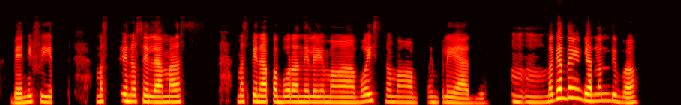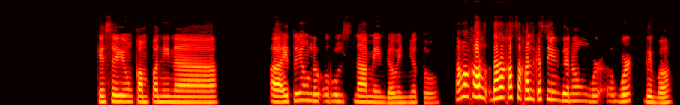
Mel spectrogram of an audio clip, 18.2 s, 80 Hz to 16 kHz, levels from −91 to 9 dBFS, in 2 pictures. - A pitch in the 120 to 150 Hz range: No, high, 205 Hz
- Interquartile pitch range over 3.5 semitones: No, average, 3.1 semitones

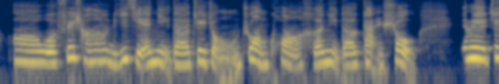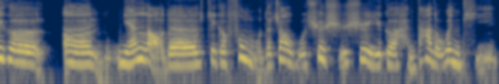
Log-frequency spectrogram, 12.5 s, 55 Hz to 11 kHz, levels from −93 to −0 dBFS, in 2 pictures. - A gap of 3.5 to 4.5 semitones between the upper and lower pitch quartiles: Yes, average, 3.8 semitones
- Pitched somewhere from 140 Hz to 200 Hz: No, high, 215 Hz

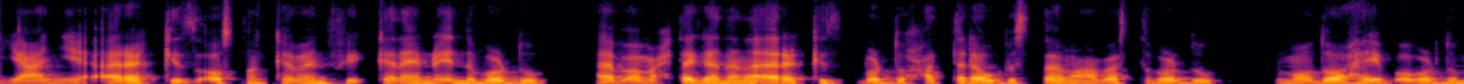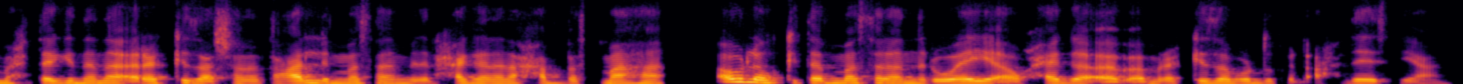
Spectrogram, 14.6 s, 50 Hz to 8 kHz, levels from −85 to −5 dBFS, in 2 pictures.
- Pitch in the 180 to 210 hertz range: Yes, medium, 185 Hz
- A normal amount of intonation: No, narrow, 2.1 semitones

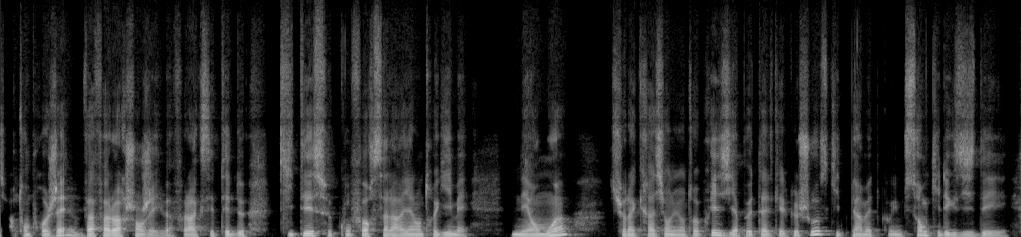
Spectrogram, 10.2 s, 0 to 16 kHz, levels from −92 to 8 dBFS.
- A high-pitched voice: No, low, 105 Hz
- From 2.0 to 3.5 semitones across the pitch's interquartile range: Yes, narrow, 2.6 semitones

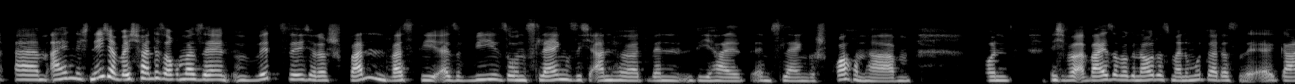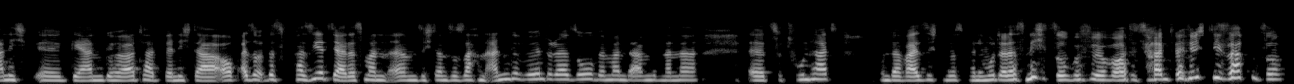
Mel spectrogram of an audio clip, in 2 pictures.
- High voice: Yes, high, 200 Hz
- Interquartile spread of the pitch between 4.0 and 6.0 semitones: No, average, 3.2 semitones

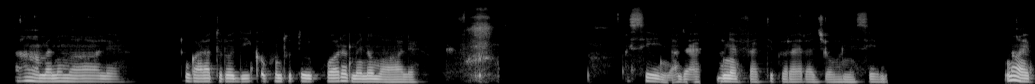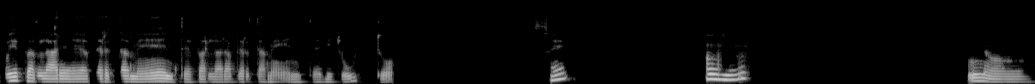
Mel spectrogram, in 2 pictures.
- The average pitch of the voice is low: Yes, low, 130 Hz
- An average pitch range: Yes, average, 3.1 semitones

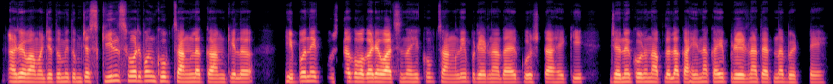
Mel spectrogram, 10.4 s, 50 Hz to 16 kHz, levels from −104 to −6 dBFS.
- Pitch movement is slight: Yes, narrow, 1.4 semitones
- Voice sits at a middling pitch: Yes, medium, 165 Hz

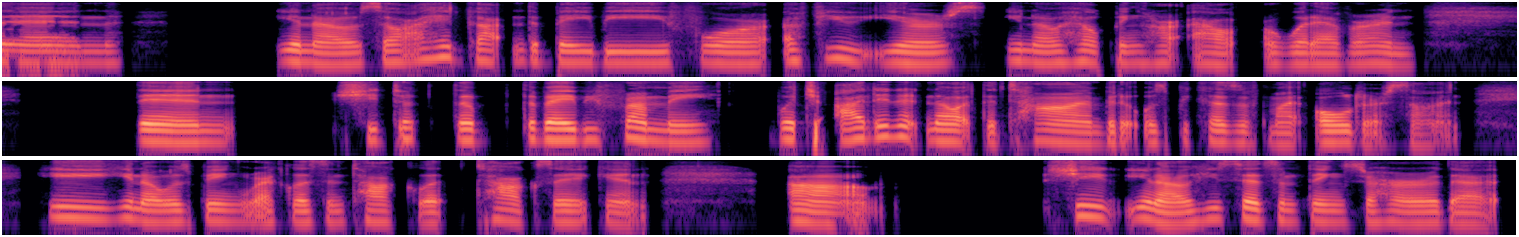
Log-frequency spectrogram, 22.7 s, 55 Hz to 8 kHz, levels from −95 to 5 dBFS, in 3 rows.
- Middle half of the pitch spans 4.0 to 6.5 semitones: No, average, 2.7 semitones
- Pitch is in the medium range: Yes, medium, 150 Hz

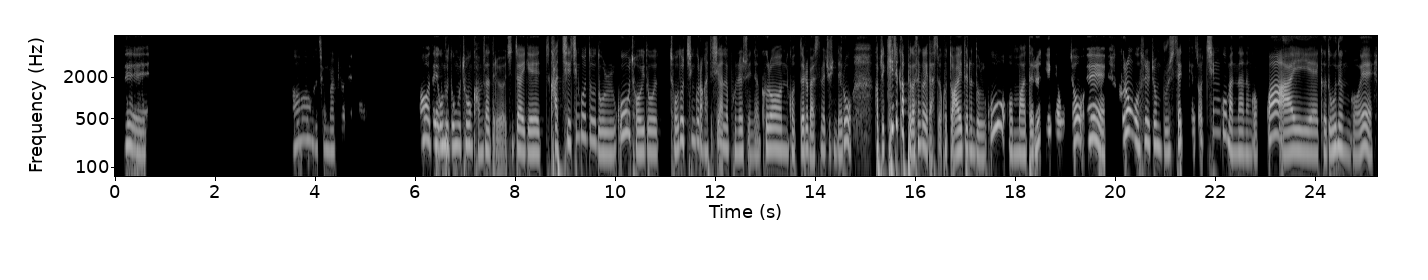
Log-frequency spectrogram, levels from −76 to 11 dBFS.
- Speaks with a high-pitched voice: No, medium, 180 Hz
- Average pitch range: Yes, average, 5.0 semitones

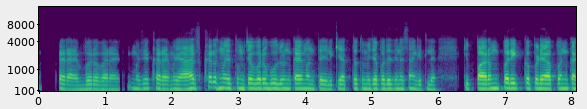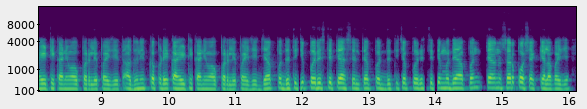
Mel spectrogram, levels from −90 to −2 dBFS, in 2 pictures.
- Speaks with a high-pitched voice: No, medium, 165 Hz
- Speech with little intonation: Yes, narrow, 1.9 semitones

